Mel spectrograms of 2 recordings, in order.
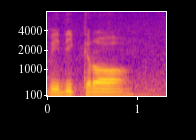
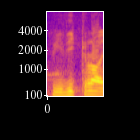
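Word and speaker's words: بذكرى: Muhammad Sayyid Muhammad bin Alawi Al-Maliki Al-Hasani dalam buku Haulal Ihtifal Bidhikro aw Bidhik ya Bidhikro Al-Maulidil Nabawi Asy-Syarif ya. Ini memang Bidhikro ini bacanya ini, karena dia muannas.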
